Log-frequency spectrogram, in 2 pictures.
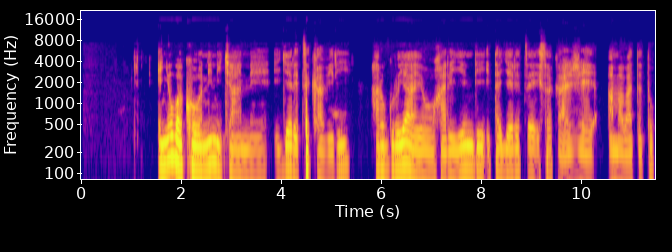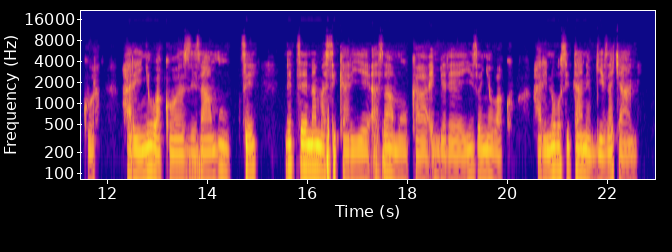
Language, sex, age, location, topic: Kinyarwanda, male, 25-35, Nyagatare, finance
